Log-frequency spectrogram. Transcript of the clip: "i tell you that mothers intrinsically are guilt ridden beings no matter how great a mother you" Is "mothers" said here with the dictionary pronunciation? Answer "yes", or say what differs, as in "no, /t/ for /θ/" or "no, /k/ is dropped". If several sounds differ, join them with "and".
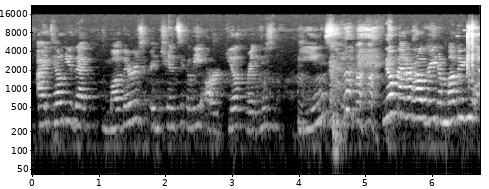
yes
